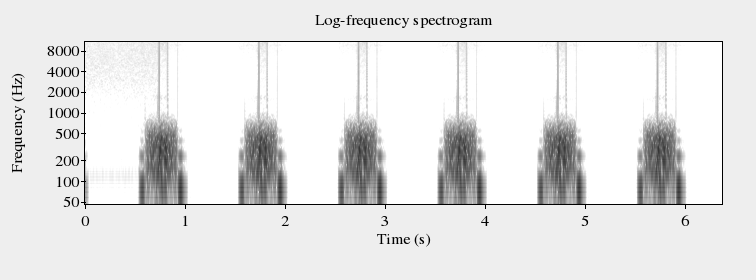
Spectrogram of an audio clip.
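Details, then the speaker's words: Aortic stenosis: regular heartbeat at 60/min with a harsh crescendo-decrescendo murmur swelling then fading between the heart sounds. "thus we have the crescendo decrescendo shape which is a term borrowed for music in which they sound gradually increases in volume and then decreases in volume here's an example of such a crescendo decrescendo murmur of aortic stenosis"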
